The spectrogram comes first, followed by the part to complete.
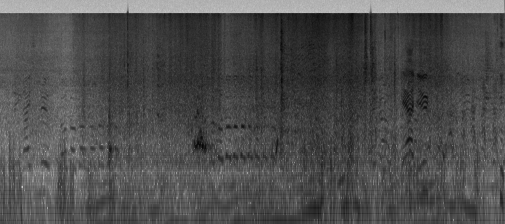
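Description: Jeep Wrangler engine revving up and down under load as it crawls up a steep sandstone ledge, its pitch rising and falling. There is a sharp loud knock about four seconds in.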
